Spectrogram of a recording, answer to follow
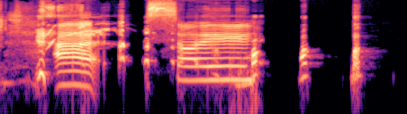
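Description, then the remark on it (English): A person imitates a chicken with drawn-out, strained "bagawk" clucks: two long harmonic squawks, then a few short, choppy clucks trailing off. The vocal imitation is loud and alone. “That's a pretty good chicken.”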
